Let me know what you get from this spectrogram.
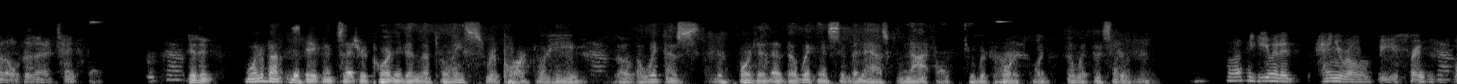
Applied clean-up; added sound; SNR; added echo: neural mask model Resemble Enhance denoiser.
